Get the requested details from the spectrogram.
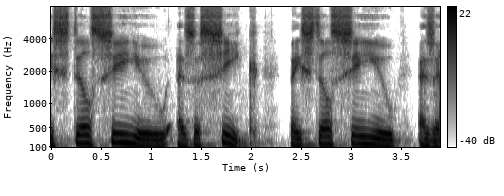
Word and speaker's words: Sikh: It's pronounced Sikh in among the Punjabis, so but we'll call you Sikh for the American audience.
